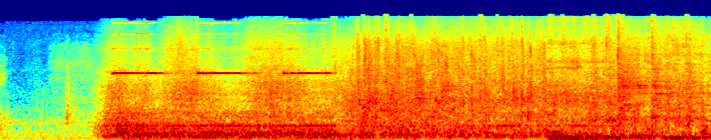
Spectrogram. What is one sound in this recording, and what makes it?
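A pallet jack rumbles as it hauls a loaded pallet.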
